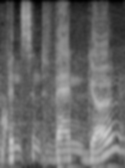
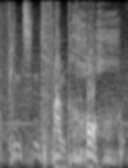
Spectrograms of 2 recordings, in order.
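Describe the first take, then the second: First: The name is said with an American pronunciation. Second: The name is said with a Dutch pronunciation. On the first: "as Americans would say" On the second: "if you are Dutch"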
